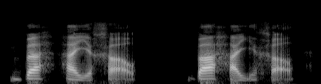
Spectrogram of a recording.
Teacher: But the hay has been absorbed, if you like, but the bet now has a patach under it. It has a long ah sound instead of a short eh sound from the vocal shiva that it normally would have. That's because the hay has got absorbed.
